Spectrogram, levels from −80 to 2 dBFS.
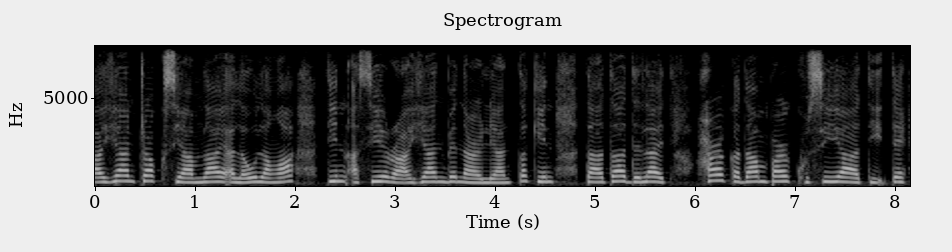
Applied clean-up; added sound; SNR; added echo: none; none; none; none.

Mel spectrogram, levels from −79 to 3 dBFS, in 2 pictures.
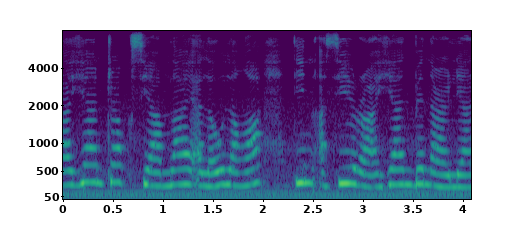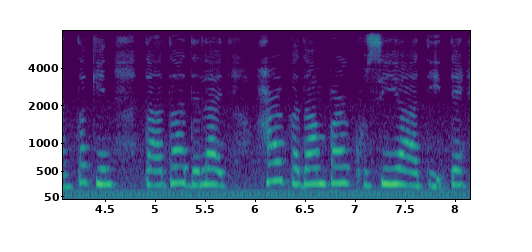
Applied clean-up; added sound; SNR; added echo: none; Bus; 14 dB; reverberation time 0.2 s.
